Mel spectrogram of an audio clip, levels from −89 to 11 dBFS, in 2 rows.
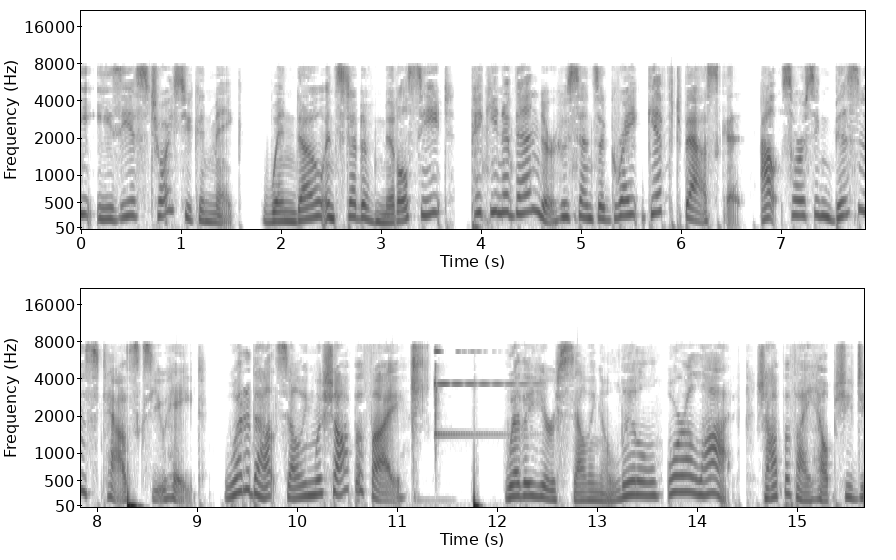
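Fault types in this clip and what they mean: Low-delay AAC compression: The whole speech track has a rough, grainy texture, with noise filling the gaps between harmonics and a thin, slightly synthetic top end. That's the likely fingerprint of AAC-ELD, the low-delay codec used in video calls. Its short frames can't resolve pitch harmonics finely and spend more bits doing it. At a rate that sounds like roughly 32 kbps, the damage is plainly audible throughout.
AAC frame loss with concealment: Around 6.44 to 6.48 s there's a brief smeared, noisy patch where the decoder lost a chunk of the stream, about 30 ms, which fits a single dropped frame. It covered the hole by rebuilding from the last good spectrum. That patches the gap but leaves a short phasey blur instead of clean speech. It's too short to fade toward silence.
Phantom power thump: Two low thumps land at about 8.31 to 8.42 s and 11.78 to 11.84 s. 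They're what you get when phantom power or a similar supply is switched on a live input and the voltage step kicks through the coupling capacitors. Here they're quick: the first dies away over about 23 ms and the second over about 13 ms, so they read as dull knocks under the speech.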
